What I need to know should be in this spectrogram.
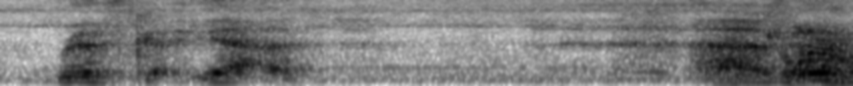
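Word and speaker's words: רבקה: How do you pronounce Rebecca in Hebrew? Rivka. Rivka, yeah.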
